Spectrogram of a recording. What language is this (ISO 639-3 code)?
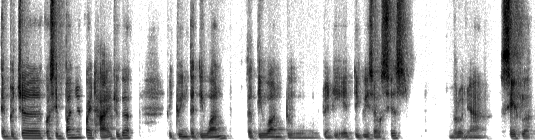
msa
